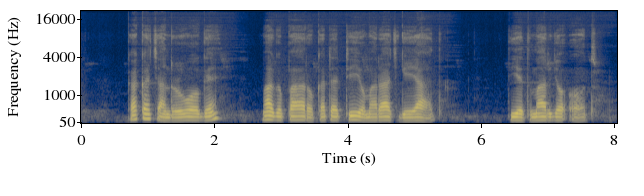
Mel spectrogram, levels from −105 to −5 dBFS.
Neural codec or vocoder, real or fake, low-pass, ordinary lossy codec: none; real; none; none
